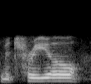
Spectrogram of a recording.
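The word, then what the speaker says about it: μετρέω: All right, the word meet, as used in Matthew chapter 7, verse 2, is the Greek 3354, and it's pronounced metrio.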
